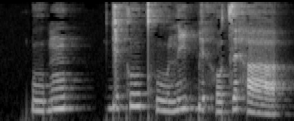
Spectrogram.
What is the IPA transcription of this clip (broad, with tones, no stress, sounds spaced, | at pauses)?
k͡p uː˨ ɓ ũ˦ | ɡ e˦ k uː˦ kʰ uː˨ n iː˦ ɡ͡b ɪ˨ h o˨ t͡s ɛ˦ h aː˨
